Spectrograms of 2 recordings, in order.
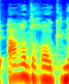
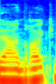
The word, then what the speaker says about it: hard rock: Mais effectivement, c'était un festival français, c'est ça, et c'était du rock, hein, du hard rock, non Oui, alors il y a du hard rock, comme on prononce à la française euh, sans prononcer le H.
